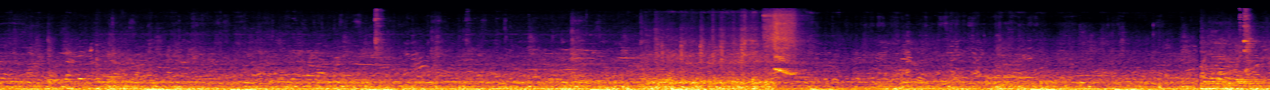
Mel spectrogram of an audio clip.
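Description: A fairground ride hums steadily as it spins.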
